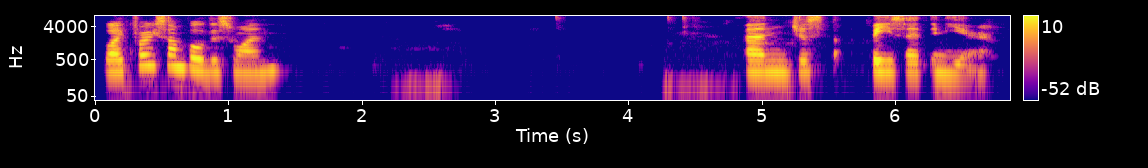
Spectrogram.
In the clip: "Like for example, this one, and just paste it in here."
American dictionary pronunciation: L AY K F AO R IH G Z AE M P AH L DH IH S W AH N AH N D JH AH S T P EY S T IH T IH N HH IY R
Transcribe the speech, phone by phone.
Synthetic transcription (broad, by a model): L AY K F AO R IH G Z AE M P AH L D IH S W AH N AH N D JH AH S T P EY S IH T IH N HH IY R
